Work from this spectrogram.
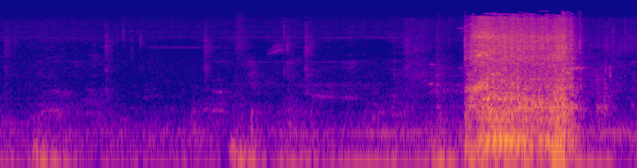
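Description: A sewing machine stitches the back pocket of a pair of men's trousers; after quiet handling noises, one loud, dense burst of rapid stitching runs for about a second near the end.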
